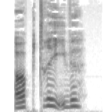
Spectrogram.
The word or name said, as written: opdrive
